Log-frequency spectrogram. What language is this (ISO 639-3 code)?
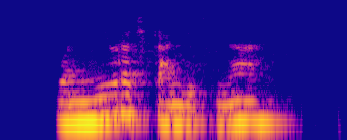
tha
